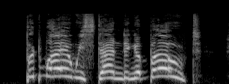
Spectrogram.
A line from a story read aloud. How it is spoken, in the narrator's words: shouted the king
